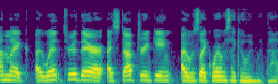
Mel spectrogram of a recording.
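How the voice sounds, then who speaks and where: A woman with a Californian accent and an animated tone. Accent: Californian American English. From Southern California. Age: 50s. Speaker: life coach and psychic. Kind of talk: interview testimony. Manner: animated, rambling with self-quotes.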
